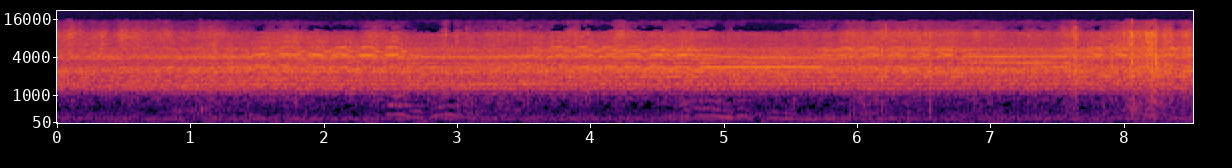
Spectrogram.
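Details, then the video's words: Cicadas in Nepal's Himalayan foothills during mushroom foraging, a steady dense buzzing drone filling the high range without pause, with faint low voices talking underneath. "Song of Cicadas"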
